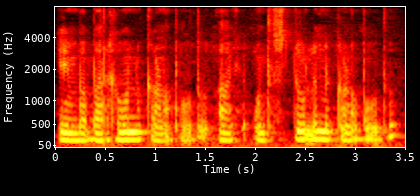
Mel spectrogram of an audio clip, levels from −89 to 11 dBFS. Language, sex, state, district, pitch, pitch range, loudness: Kannada, male, Karnataka, Koppal, 160 Hz, 155-170 Hz, -14 LUFS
